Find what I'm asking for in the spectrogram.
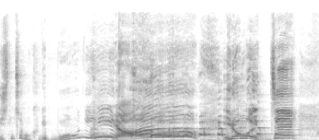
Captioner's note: whew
